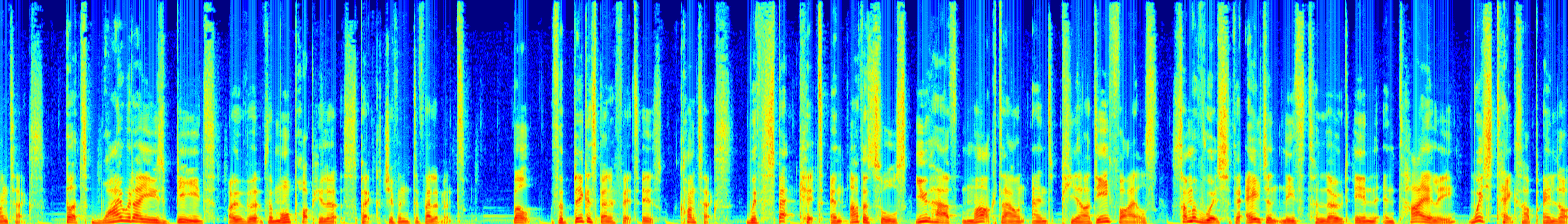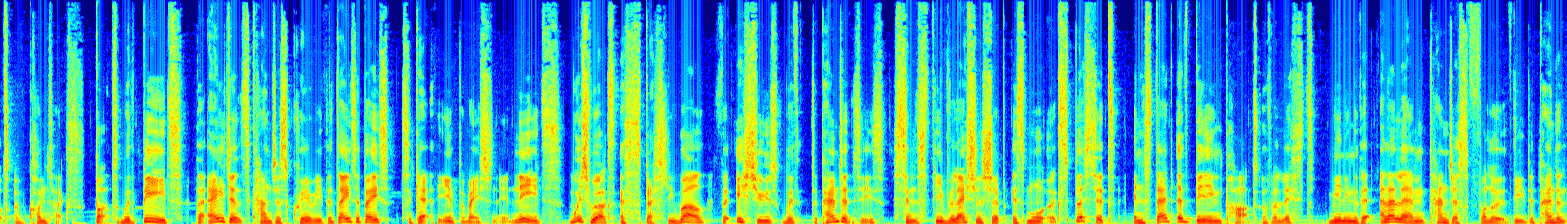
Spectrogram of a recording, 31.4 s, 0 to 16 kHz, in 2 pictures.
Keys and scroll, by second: 9.1 j.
